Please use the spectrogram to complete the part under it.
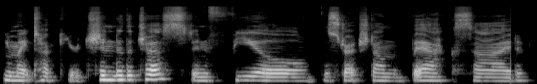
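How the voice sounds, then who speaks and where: A woman leading a guided meditation and gentle movement practice as a teacher, speaking in a gentle, unhurried, reassuring way. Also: fairly low pitch, flat delivery.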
